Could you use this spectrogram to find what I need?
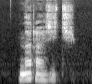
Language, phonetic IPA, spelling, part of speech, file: Polish, [naˈraʑit͡ɕ], narazić, verb, LL-Q809 (pol)-narazić.wav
